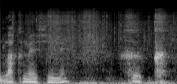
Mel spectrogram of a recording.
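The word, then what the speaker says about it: рахмет: Rahmet. 라크멧. 아니 우즈베키스탄은 라크맛인데 여기는 라크멧이네.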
